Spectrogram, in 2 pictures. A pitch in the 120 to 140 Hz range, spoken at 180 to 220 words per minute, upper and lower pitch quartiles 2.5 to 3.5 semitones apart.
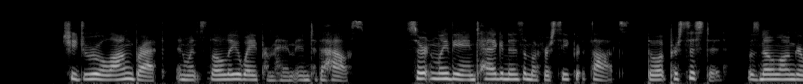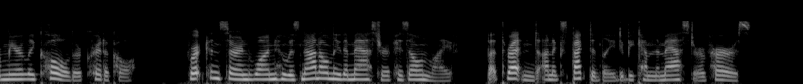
No: high, 225 Hz; average, 200 wpm; average, 3.0 semitones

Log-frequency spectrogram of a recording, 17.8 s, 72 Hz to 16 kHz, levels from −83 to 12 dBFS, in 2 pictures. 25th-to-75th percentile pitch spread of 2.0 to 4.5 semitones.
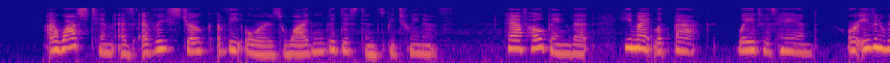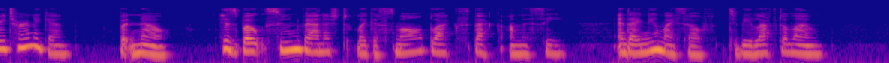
No: average, 5.2 semitones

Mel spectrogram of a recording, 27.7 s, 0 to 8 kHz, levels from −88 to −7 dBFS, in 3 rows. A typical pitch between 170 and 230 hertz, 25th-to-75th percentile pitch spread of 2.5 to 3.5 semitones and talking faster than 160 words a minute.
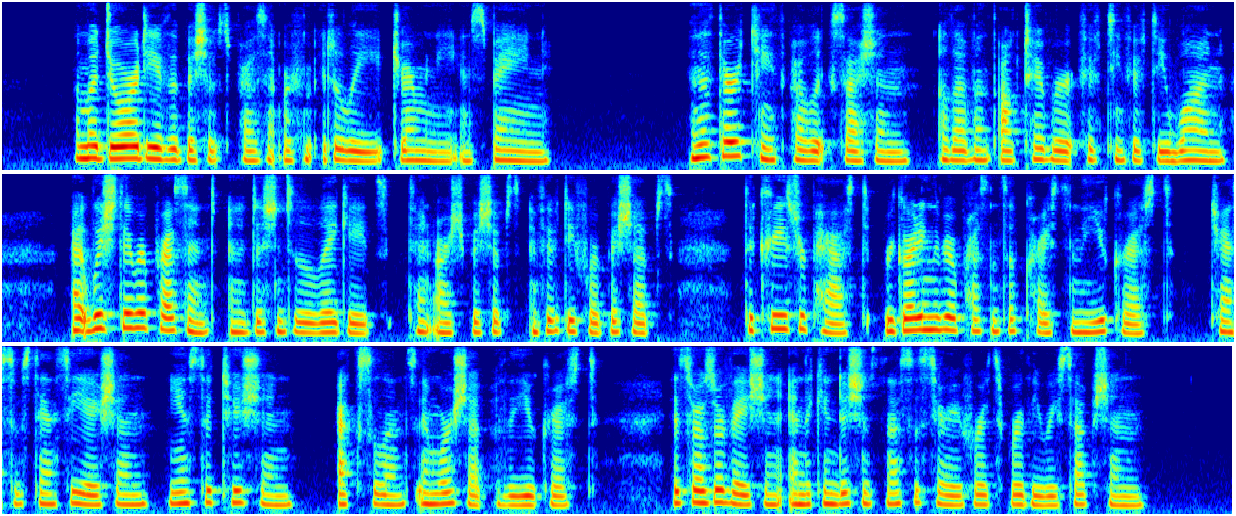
No: medium, 185 Hz; average, 2.9 semitones; average, 145 wpm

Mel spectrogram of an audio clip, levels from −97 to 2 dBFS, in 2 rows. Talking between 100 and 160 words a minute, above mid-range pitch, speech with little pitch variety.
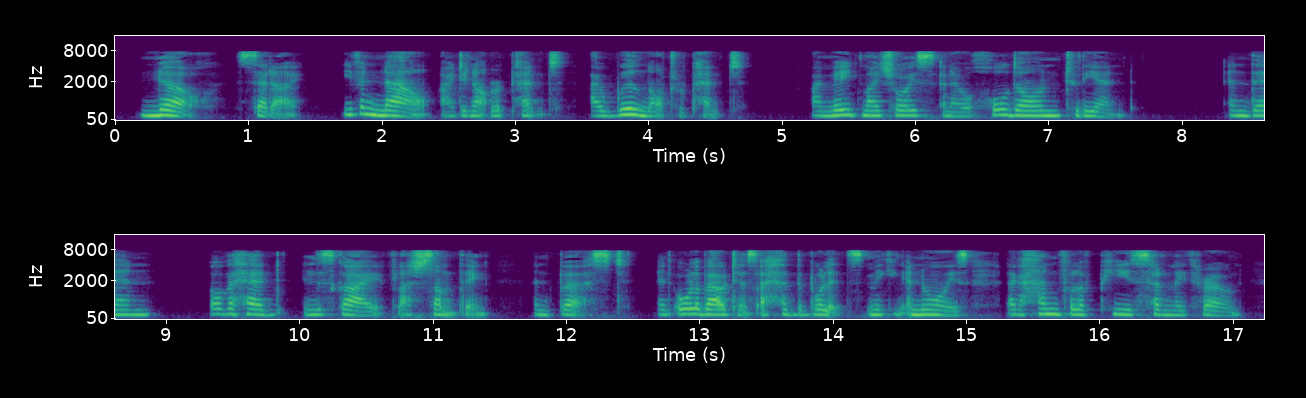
No: average, 185 wpm; high, 215 Hz; narrow, 1.6 semitones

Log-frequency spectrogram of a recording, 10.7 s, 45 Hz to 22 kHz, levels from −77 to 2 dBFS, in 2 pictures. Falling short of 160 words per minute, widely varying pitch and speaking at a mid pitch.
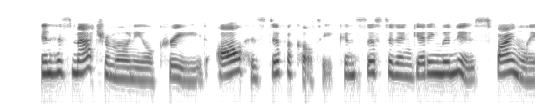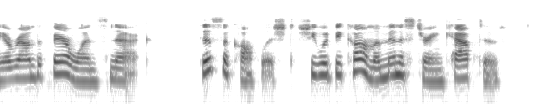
No: average, 145 wpm; wide, 5.9 semitones; very high, 250 Hz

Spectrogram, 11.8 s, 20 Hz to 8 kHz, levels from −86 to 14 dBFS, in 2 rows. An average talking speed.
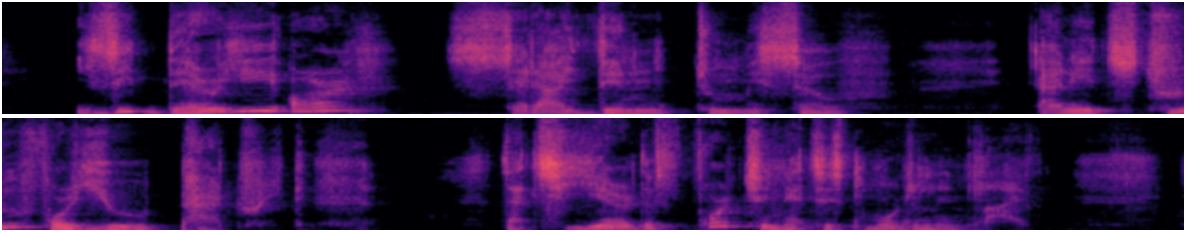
No: slow, 115 wpm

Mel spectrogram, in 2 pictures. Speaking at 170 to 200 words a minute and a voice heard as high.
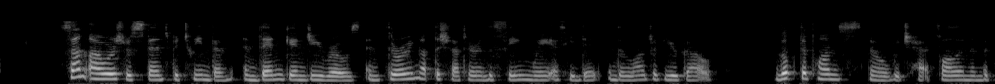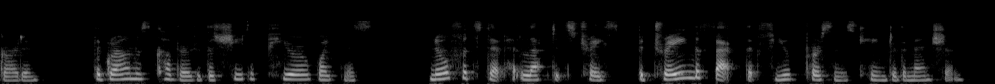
Yes: average, 190 wpm; high, 210 Hz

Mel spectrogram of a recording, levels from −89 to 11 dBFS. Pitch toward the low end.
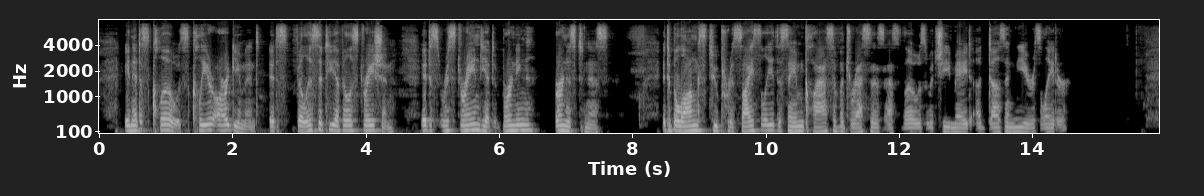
Yes: low, 120 Hz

